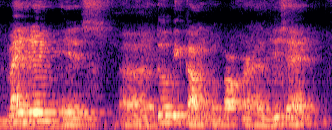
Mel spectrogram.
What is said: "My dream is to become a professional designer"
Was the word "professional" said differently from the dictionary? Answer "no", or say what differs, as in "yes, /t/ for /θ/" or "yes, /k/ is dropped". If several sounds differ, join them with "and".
yes, /ʃ/ is dropped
